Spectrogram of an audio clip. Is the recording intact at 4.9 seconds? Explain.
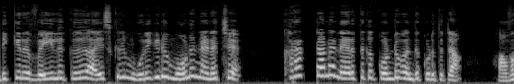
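No, at 4.9 s the speech sounds smeared and warbly, as it does throughout, with nothing above 19.4 kHz. This is likely AAC compression, coarsely quantising each frame's spectrum at roughly 44 kbps.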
